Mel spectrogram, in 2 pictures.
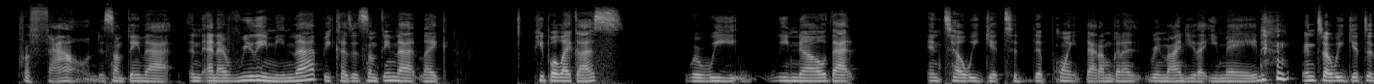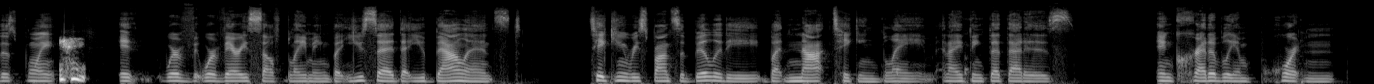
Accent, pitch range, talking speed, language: American, 140-165 Hz, 150 wpm, English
